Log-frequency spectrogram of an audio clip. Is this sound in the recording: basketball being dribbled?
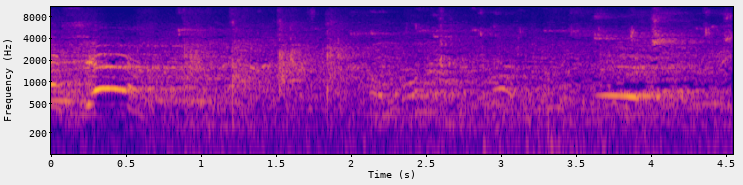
yes

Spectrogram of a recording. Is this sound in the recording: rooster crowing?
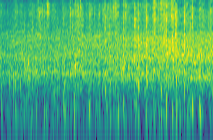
no

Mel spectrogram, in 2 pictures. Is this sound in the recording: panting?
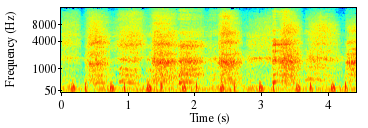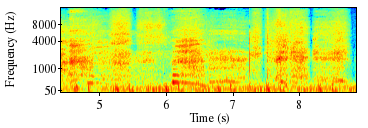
yes

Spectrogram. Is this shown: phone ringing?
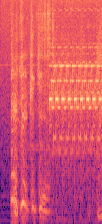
yes

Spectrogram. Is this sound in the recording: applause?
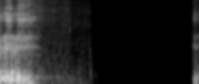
no

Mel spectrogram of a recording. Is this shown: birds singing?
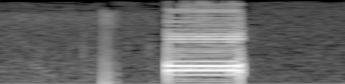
no

